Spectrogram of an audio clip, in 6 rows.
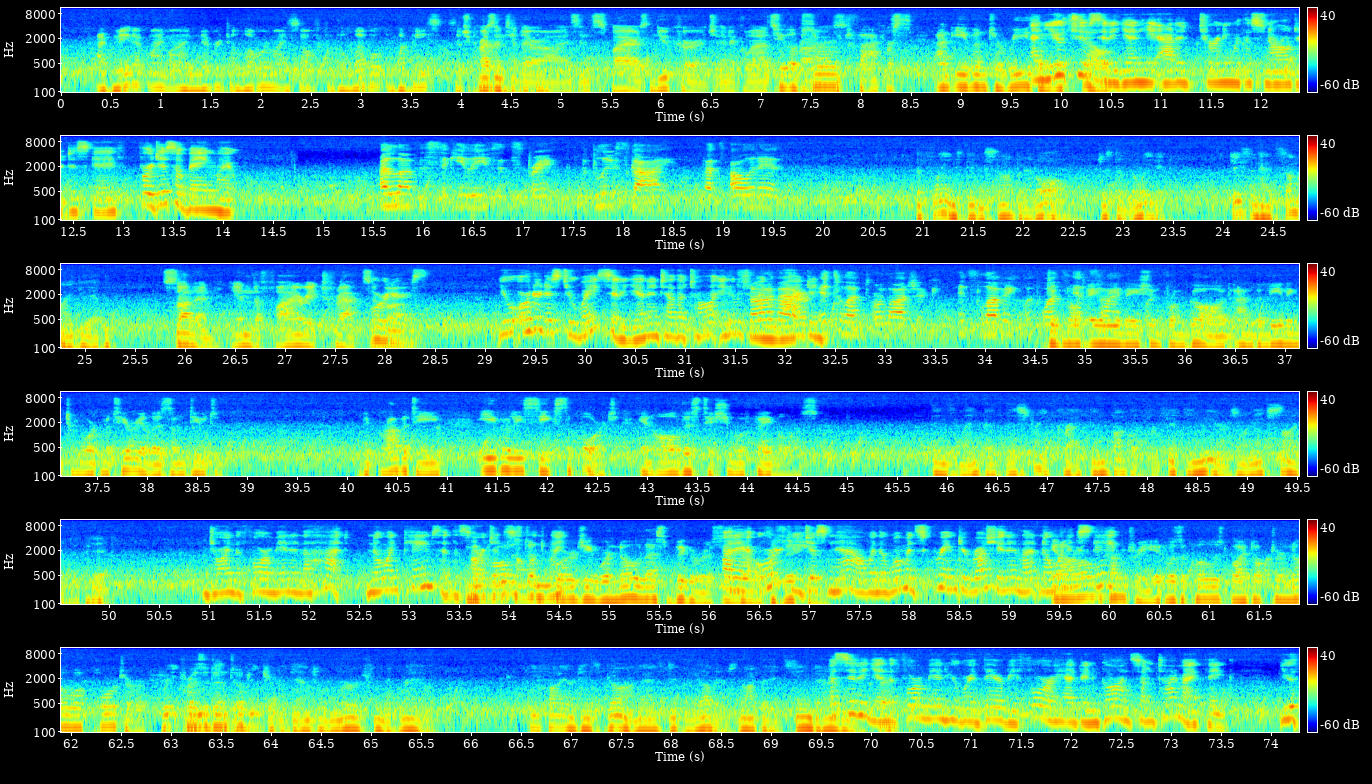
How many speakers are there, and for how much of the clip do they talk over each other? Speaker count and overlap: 6, about 15%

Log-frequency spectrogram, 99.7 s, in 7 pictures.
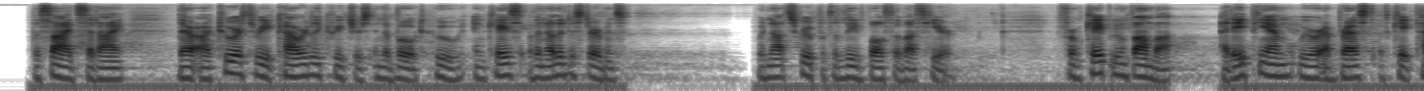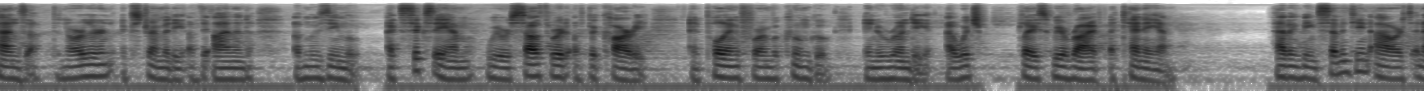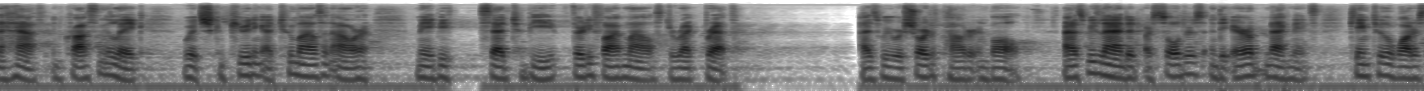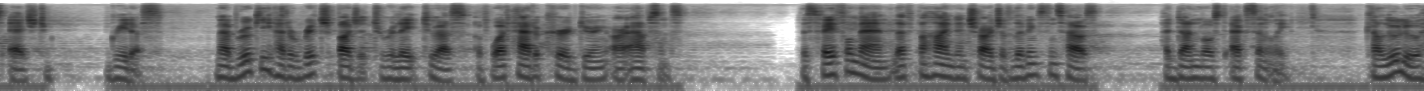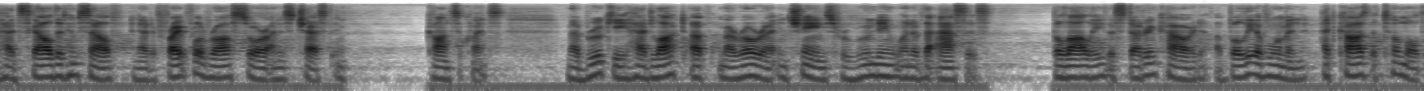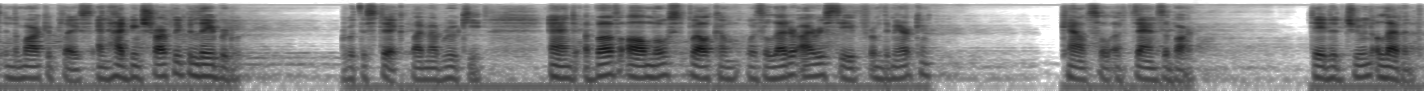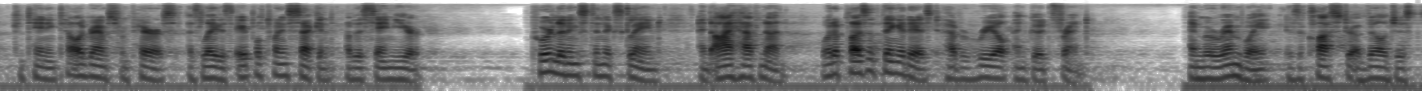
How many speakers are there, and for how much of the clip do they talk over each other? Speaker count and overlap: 1, no overlap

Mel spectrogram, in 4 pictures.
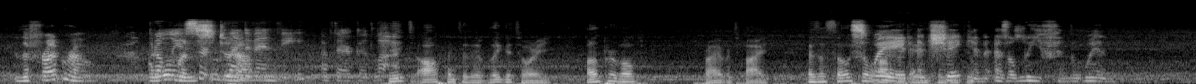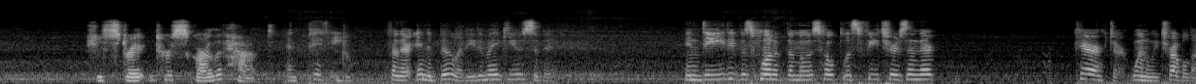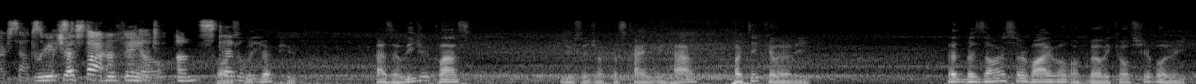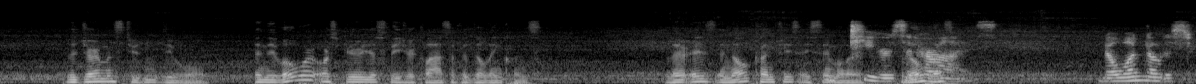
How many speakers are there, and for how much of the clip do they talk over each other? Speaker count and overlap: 3, about 15%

